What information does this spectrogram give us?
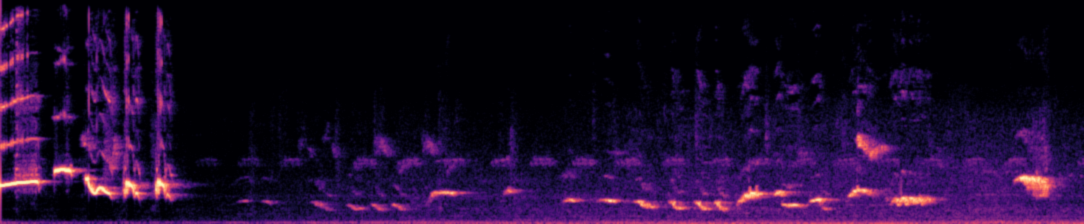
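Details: Orange-headed thrush master song used for training a caged bird. A short loud burst of ringing, slurred whistles opens the clip, then softer scattered chirps and warbled notes continue over a low background rumble.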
